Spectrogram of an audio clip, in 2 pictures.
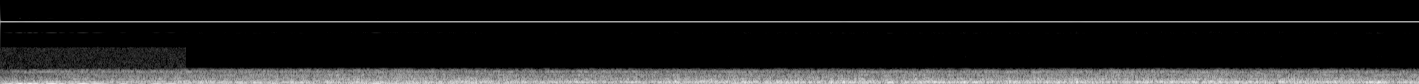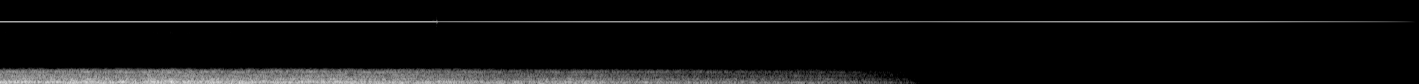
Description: muzzle blast ring; ACE3; Arma3; ear ringing

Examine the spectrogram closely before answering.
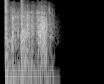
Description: step snow, footsteps; veloren

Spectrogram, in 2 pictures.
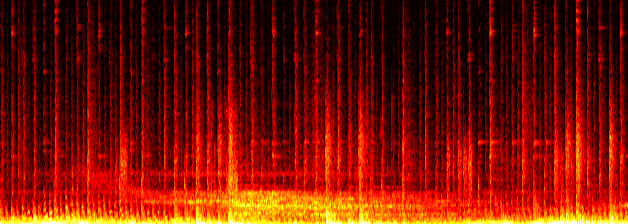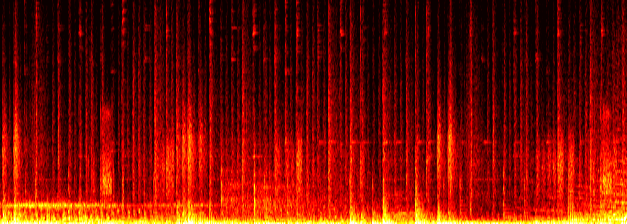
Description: music battle; freelancer-hd-edition

